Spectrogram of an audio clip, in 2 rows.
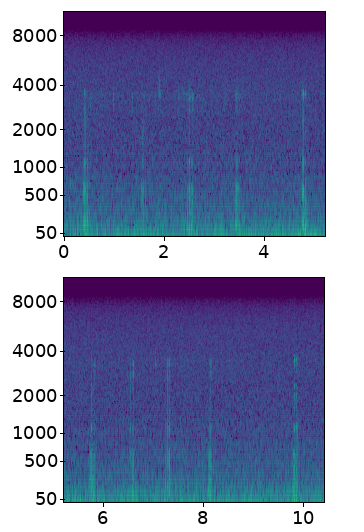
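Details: Sow wild boar with three striped piglets on 5 September 2020, giving a run of brief, clipped grunts roughly every second, evenly spread across the recording above a constant hiss.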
